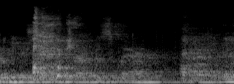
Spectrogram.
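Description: A person coughing twice, once shortly after the start and again near the end, over a steady low hum.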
